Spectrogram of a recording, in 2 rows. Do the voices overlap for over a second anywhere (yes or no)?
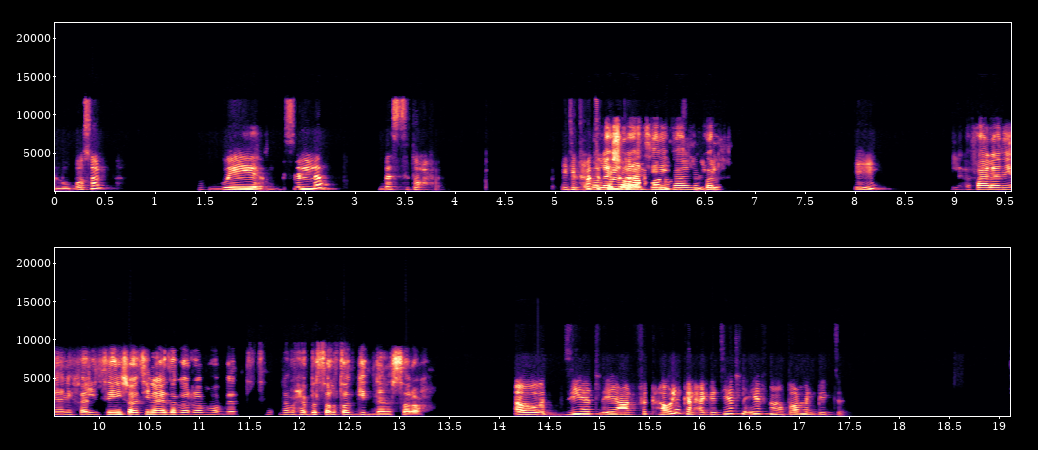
yes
